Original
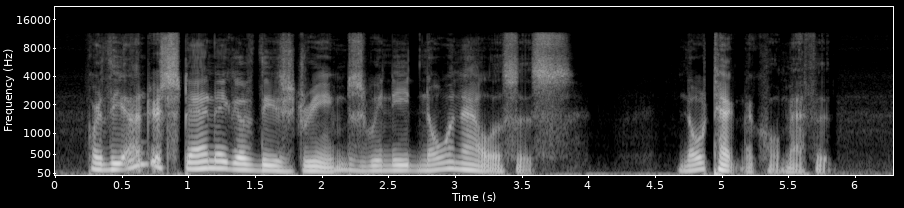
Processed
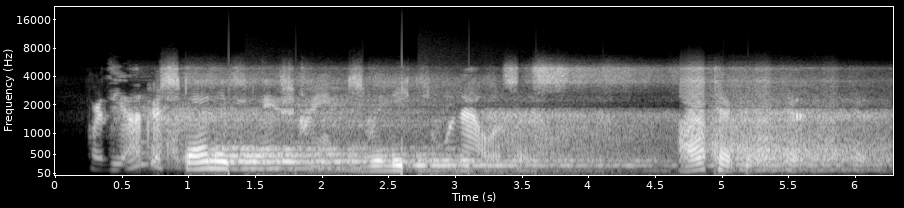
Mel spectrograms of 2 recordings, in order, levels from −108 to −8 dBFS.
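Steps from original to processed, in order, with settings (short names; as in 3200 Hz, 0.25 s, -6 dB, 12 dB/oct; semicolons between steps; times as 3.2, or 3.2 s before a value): 3.75–4.88 half-waves squared off; rippled Chebyshev low-pass 5000 Hz, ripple 9 dB; in parallel at -1 dB: compressor, threshold -46 dBFS, peak gain reduction 16.5 dB; on the sum: LFO high-pass saw down 0.77 Hz 270–3200 Hz; spectral noise reduction 26 dB; on a send: feedback echo 0.503 s, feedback 39%, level -14 dB; on the sum: plate-style reverb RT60 4.8 s, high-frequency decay 0.65×, pre-delay 0.115 s, DRR 8.5 dB; maximiser +23.5 dB; gain -4 dB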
